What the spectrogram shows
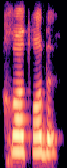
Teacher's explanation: ہم ساکن کر دیں گے وقف کرتے ہوئے، تو یہاں پہ با پر کلکلا ہوگا، آواز پلٹتی ہوئی محسوس ہوگی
